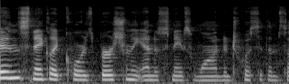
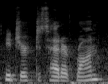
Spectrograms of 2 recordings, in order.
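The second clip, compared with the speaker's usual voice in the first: ordinary delivery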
